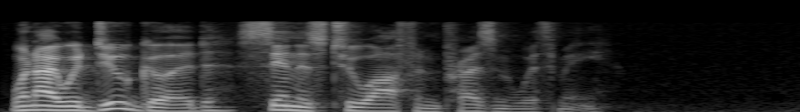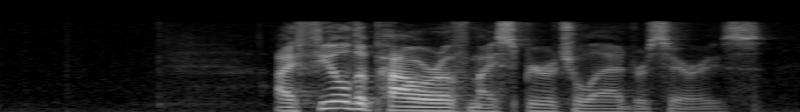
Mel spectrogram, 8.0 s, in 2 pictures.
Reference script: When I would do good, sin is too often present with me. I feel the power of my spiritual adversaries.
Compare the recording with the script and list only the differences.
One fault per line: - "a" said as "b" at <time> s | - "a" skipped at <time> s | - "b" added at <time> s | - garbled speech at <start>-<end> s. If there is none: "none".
none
